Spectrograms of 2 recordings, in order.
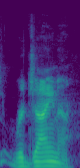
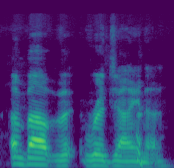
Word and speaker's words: Regina: times by the way it's Regina the city that rhymes with fun what what is he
